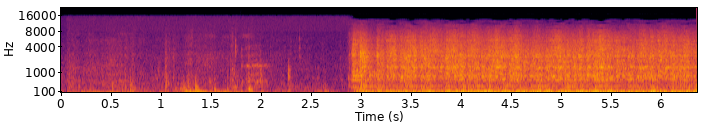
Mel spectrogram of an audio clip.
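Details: 1991 or 1992 Oldsmobile 98, cranked with a noid light on an injector harness, which flashed to confirm the computer commands the injectors; steady cranking at about three and a half turns a second, no firing; crank no-start.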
